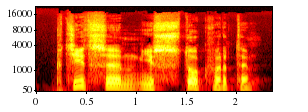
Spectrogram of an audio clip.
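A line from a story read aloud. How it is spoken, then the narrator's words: Awkward mumble. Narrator (Russian): промямлил Пиццель, чувствуя себя крайне неловко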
